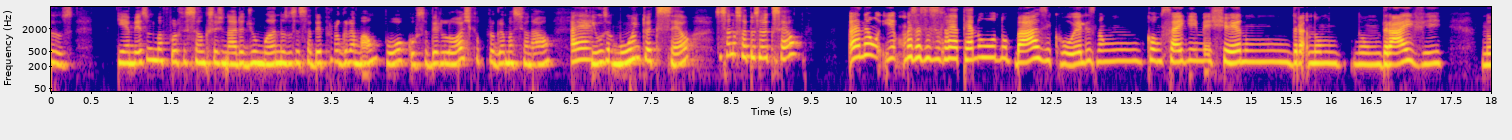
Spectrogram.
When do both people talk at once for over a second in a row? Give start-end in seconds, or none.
none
